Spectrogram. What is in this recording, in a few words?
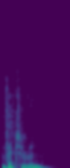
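"veteran", British English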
